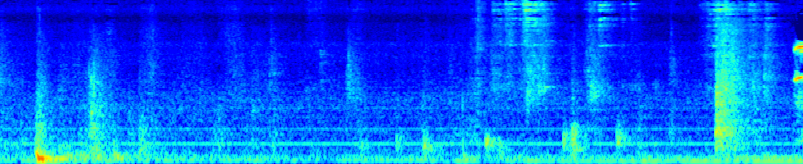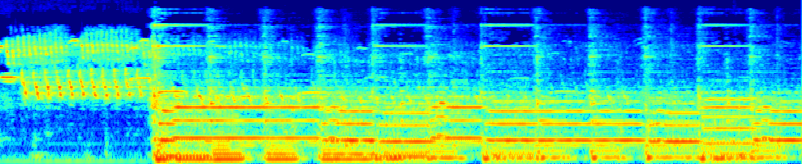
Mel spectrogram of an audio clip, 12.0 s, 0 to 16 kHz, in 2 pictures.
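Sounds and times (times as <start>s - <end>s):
birds chirping: 6.0s - 7.8s.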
